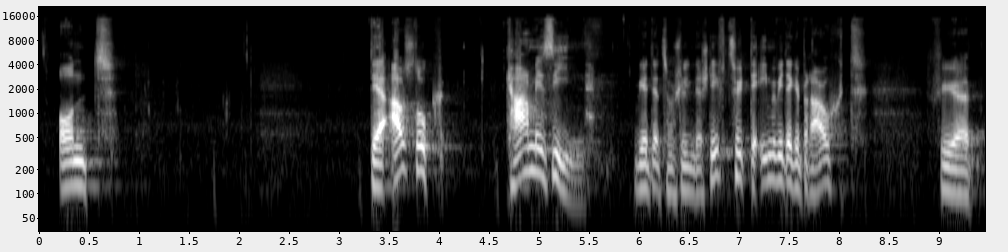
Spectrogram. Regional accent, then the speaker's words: Switzerland; das muss man als Schweizer lernen, wirklich, Zunge zwischen die Zähne und dann the.

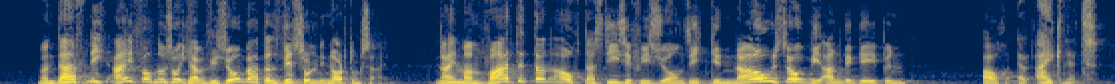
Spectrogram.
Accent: Netherlands; German is a second language; ich als Holländer irgendwie anders ticke.

